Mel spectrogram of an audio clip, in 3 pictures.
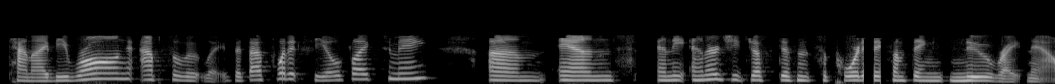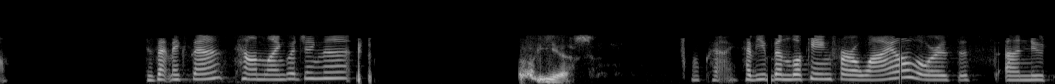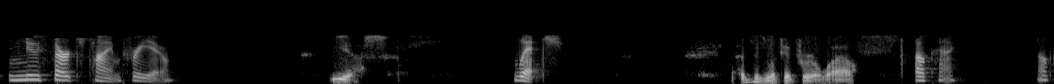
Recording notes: in response to callers' questions.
